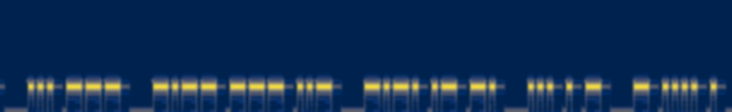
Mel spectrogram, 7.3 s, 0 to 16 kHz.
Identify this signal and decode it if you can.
Morse code, heard as a keyed tone, about 25 wpm, 750 Hz. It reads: SO YOU CAN SET THE
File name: Archive / 25 WPM / 25WPM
